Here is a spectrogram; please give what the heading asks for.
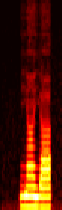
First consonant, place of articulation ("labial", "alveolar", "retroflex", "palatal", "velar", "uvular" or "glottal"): palatal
